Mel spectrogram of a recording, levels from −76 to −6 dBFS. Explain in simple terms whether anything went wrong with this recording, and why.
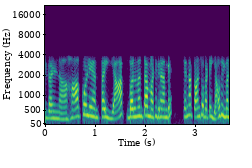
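Two things went wrong. The whole clip went through the AMR narrowband mobile codec, squeezed hard, so nothing above 3.8 kHz survives and the voice sounds buzzy and synthetic, like an old phone call. From 2.09 s to the end, the speech suddenly runs 1.92 times faster at the same pitch, sounding rushed. That's likely a time-stretched section.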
